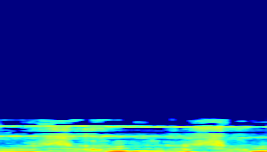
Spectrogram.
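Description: A man's voice making low, wordless growling noises, with a pitch that wavers up and down in several short stretches.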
